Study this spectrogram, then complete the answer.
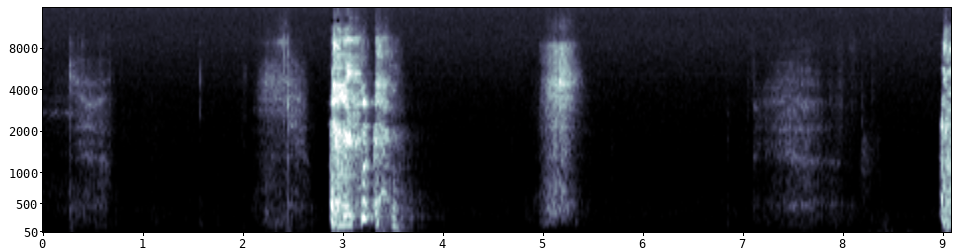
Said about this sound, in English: Excuse me. This cough is going to get me at some point.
